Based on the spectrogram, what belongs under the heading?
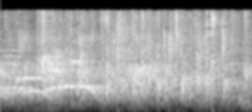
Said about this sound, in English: Thank you so much for that unscripted, unplanned, unprovoked, unrequested burst of applause.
